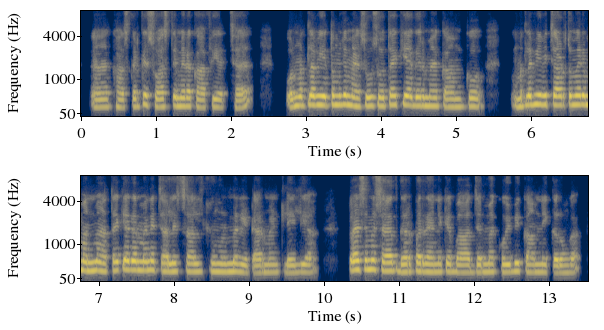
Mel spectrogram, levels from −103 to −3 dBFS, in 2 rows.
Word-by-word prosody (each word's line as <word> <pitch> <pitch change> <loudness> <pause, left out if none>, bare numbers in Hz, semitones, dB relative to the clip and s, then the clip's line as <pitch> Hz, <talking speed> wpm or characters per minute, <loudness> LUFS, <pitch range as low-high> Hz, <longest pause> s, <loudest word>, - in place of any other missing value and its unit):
अ, 175 +1 -3
ख़ासकर 175 +1 -5
के 230 +6 +1
स्वास्थ्य 180 -2 -1
मेरा 195 0 +2
काफ़ी 170 +1 -4
अच्छा 165 -1 -7
है 165 +4 -5 0.5
और 175 - 0
मतलब 220 +1 +3
ये 220 - +7
तो 225 - +2
मुझे 225 +1 +4
महसूस 200 0 +1
होता 195 +3 +1
है 220 - +3
कि 225 0 +2
अगर 205 -1 +2
मैं 200 0 0
काम 180 0 -3
को 190 +1 -2 0.5
मतलब 220 +4 +3
ये 235 - +5
विचार 225 -1 +2
तो 220 - +3
मेरे 225 0 +5
मन 210 -2 +3
में 210 - +2
आता 190 +1 -3
है 205 - +2
कि 220 - +1
अगर 220 -1 +5
मैंने 215 +1 +2
40 190 -2 -1
साल 185 -1 -2
की 190 - -5
उम्र 185 -1 0
में 185 +1 0
रिटायरमेंट 170 0 -5
ले 160 0 -2
लिया 175 0 -3 0.5
तो - - +1
ऐसे 225 +1 +4
में 235 0 +4
शायद 200 -3 +2
घर 180 - +1
पर 190 0 +1
रहने 180 0 -1
के 185 +1 -2
बाद 170 -1 -2
जब 170 0 -2
मैं 180 0 -3
कोई 175 0 -1
भी 190 +1 0
काम 175 -1 -4
नहीं 175 -1 -3
करूँगा 165 +1 -1
190 Hz, 255 wpm, -23 LUFS, 175-215 Hz, 0.5 s, ये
